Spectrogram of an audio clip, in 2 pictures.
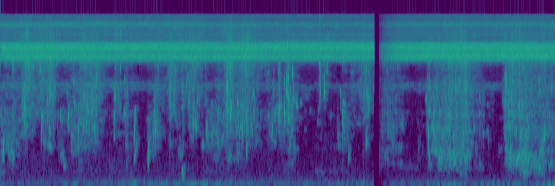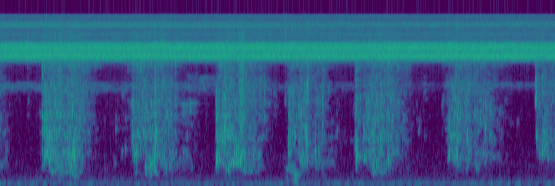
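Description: Legs wading through knee-deep floodwater: steady rhythmic sloshing splashes, about three strides every two seconds, with a steady high insect drone behind.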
